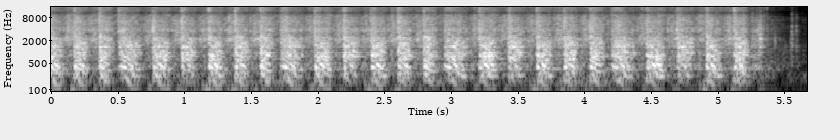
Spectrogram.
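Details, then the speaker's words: Abandoned BMW E46 330Ci, sitting since about 2019, cranked with the fuel pump fuse pulled to build oil pressure after an oil change. Steady rhythmic starter cranking at about 2.5 turns per second with no firing, so no start. "But I just want the oil to basically pump around for now, so it's just gonna go wah, wah, wah, wah, wah, and nothing, and then we'll hopefully get oil pressure around and then give it some gas."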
